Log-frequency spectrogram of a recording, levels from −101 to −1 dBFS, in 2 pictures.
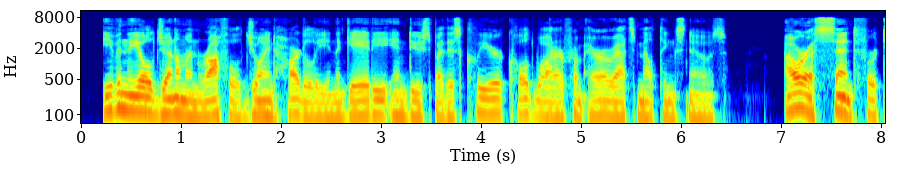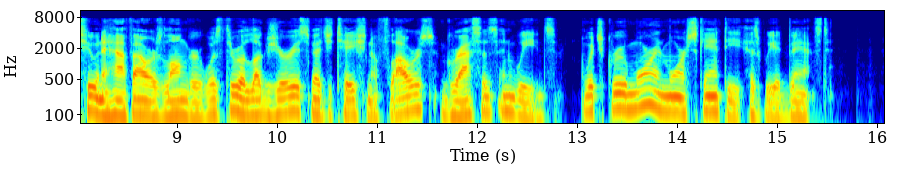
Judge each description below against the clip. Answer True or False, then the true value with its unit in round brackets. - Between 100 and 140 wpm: False (180 wpm)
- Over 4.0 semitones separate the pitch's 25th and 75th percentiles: False (3.6 semitones)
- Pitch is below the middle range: True (95 Hz)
